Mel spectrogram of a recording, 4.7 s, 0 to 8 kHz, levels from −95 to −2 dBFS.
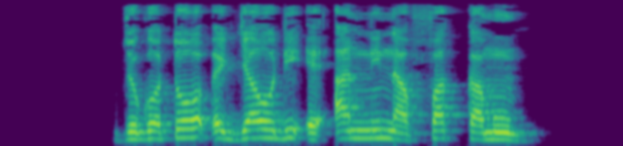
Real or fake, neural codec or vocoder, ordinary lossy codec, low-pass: real; none; MP3, 48 kbps; 7.2 kHz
